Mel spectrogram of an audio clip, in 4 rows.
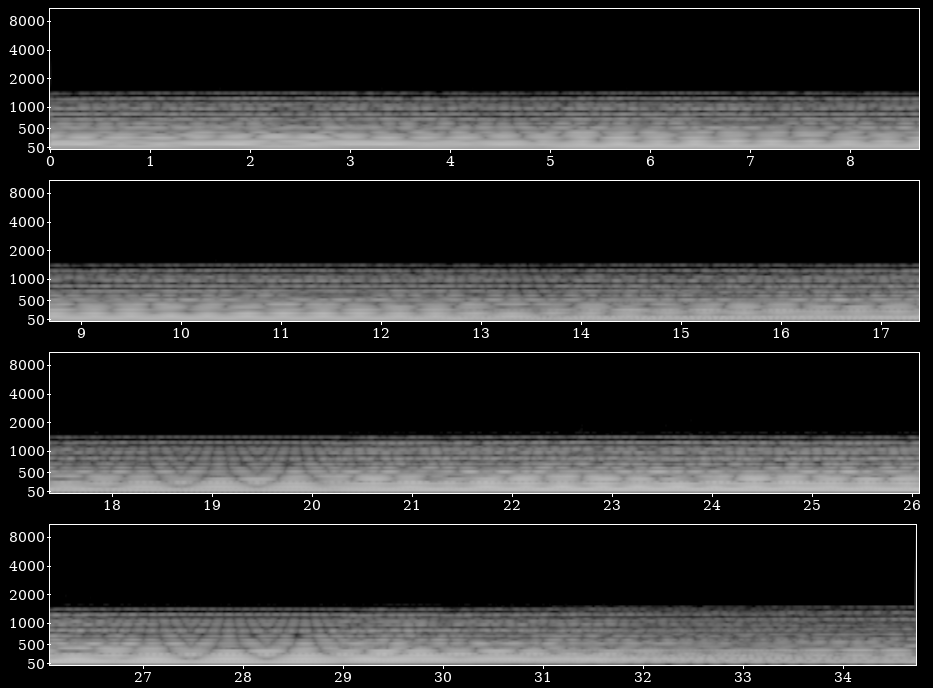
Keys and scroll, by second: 18.3 ctrl+alt+shift+e.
